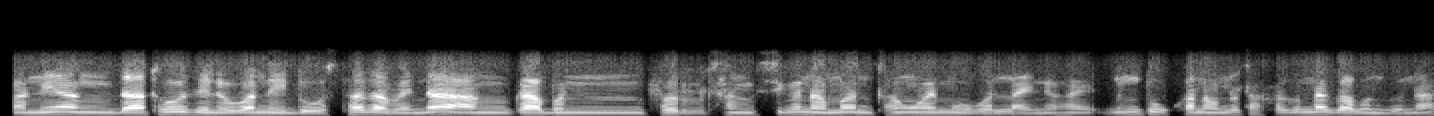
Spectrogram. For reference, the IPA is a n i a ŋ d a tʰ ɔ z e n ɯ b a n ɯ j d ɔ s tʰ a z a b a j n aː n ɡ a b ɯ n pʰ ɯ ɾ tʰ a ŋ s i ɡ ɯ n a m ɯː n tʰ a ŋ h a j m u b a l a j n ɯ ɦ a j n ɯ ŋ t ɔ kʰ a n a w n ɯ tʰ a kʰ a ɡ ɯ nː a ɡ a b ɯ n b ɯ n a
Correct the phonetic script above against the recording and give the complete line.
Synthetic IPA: a n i a ŋ d a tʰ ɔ z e n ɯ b a n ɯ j d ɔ s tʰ a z a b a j n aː ŋ ɡ a b ɯ n pʰ ɯ ɾ tʰ a ŋ s i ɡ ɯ n a m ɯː n tʰ a ŋ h a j m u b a l a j n ɯ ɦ a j n ɯ ŋ t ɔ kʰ a n a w n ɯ tʰ a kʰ a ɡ ɯ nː a ɡ a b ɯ n b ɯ n a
